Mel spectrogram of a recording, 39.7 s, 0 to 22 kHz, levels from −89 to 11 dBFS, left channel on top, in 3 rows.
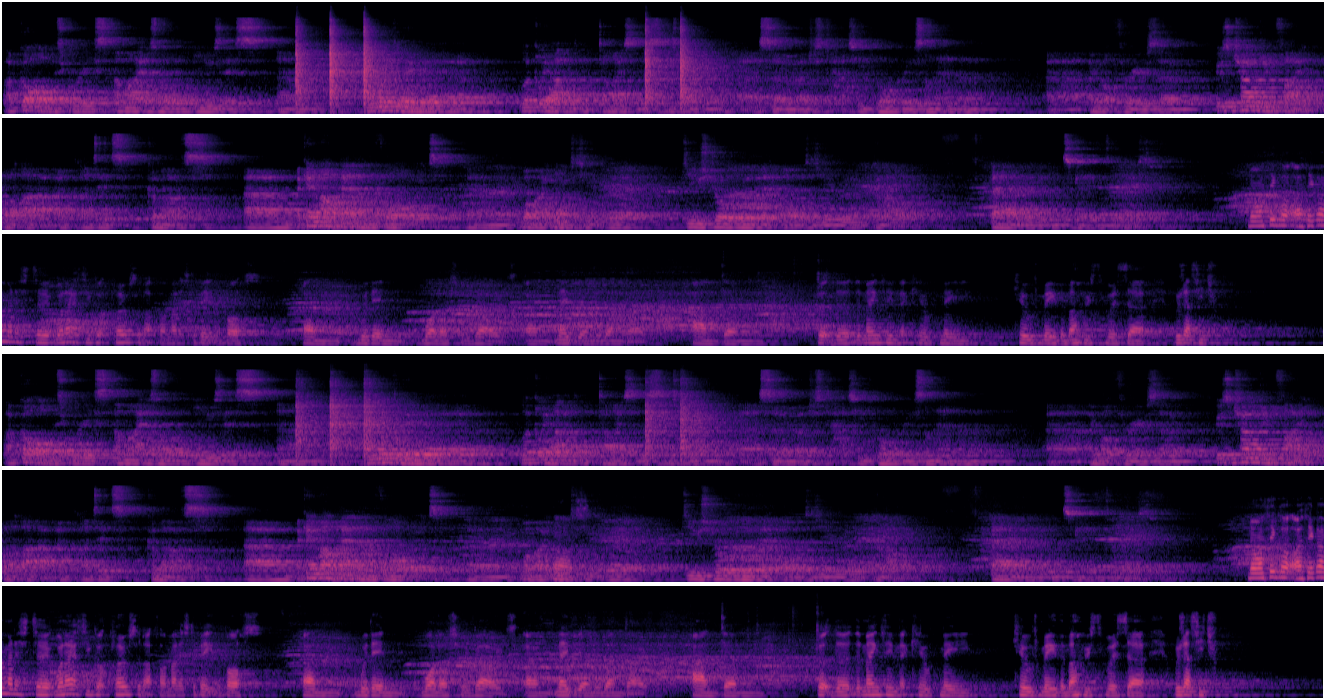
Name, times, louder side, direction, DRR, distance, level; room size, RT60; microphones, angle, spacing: voice 1, 0.0-3.2 3.6-4.7 5.1-9.8 10.4-11.8 12.1-15.3 15.6-19.5 20.0-22.2 23.1-24.7, left 1 dB, 5° right, -7 dB, 3.1 m, -44 dB
Hammer, 2.9-3.9 4.8-4.9 5.5-5.6 6.4-7.0 7.6-8.0, left 5 dB, 45° left, 0.8 m, -38 dB
sound 1, 16.3-22.4 22.8-23.8 24.1-24.9 25.3-27.7 27.9-28.9 29.2-30.1 30.4-34.7, equal, 90° right, 2.1 m, -52 dB
voice 2, 25.7-29.0 29.4-32.9 33.3-34.1 34.6-36.1 36.6-38.6, right 5 dB, 35° right, 14 dB, 0.3 m, -41 dB
15.5 x 5.5 x 8.4 m, 2.8 s
head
